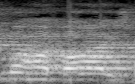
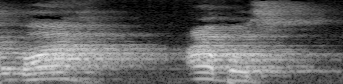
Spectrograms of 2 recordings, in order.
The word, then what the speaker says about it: Barrabás: E nós lemos Barrabáis, mas no aramaico se pronuncia bar abas, que significa filho do pai.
